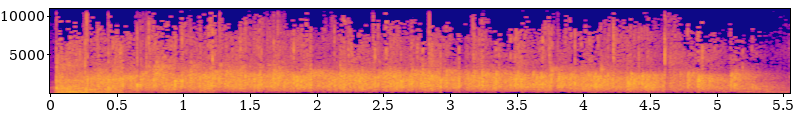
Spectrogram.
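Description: An audience applauds steadily for a participant after a memory exercise, many hands clapping in a dense, loud, continuous patter that holds for several seconds before tapering slightly at the end.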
